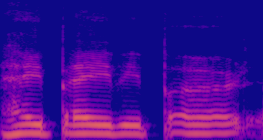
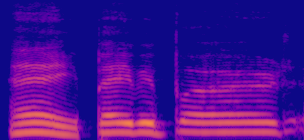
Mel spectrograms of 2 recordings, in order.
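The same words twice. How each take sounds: First: Put-on slow New York accent. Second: Slow, sneering gangster drawl; Tony Montana impression. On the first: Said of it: "Now I'm doing just a New York accent". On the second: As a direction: lay on the creepy charm, slowly. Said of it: "He sounds like Tony Montana".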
